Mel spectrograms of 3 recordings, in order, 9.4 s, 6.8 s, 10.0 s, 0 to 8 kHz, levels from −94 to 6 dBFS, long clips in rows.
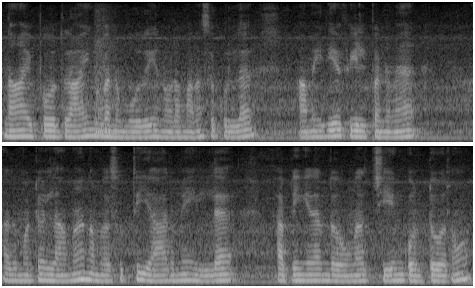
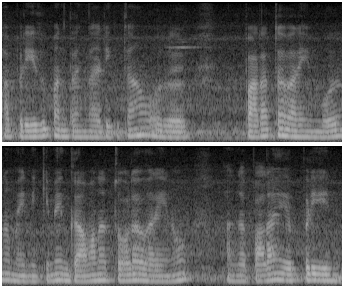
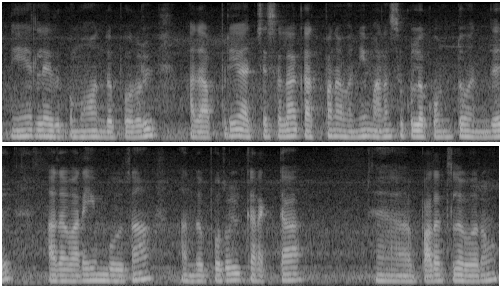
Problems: constant background noise, background conversations at intervals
